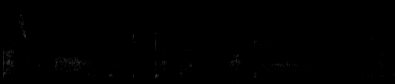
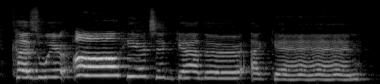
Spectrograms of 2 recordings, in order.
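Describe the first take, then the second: First: Soft whispered echo of the line. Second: Sung high and slow as the lead line. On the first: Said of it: "like an echo". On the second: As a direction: sing it for them to echo. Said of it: "you'll repeat it back to me". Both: Shown as a demonstration.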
